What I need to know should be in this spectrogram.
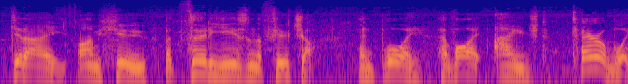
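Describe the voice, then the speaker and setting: Speaking at a fairly slow pace, a man with a fairly high pitch keeps his loudness very even while his intonation stays lively. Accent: Australian. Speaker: gardening video guest presenter. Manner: jokey, casual.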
